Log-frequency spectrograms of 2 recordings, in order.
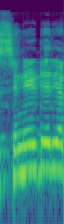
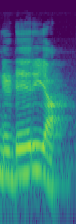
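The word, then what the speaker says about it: Cnidaria: ये सी साइलेंट है, इसमें भी सी साइलेंट है। सिनेडेरिया नहीं बोले, इसको बोलते हैं निडेरिया।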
